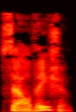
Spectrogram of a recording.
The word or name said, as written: salvation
